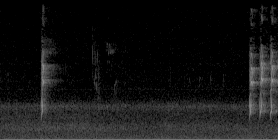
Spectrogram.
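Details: Northern goshawks in Riga, Latvia: a single harsh call, then a quick run of three sharp, high kek notes near the end, over a steady low rumble.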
